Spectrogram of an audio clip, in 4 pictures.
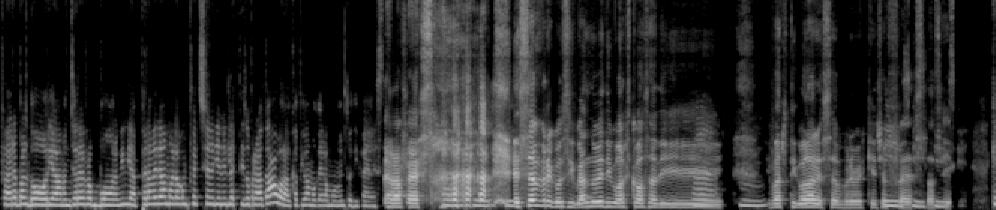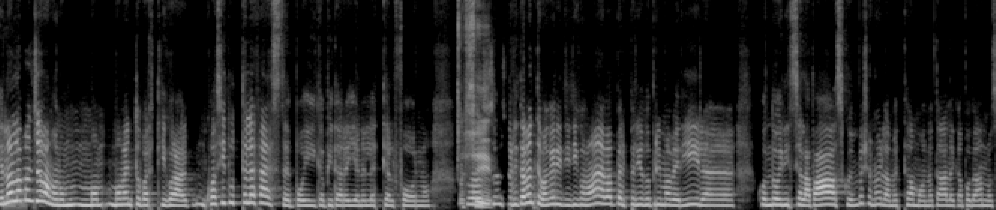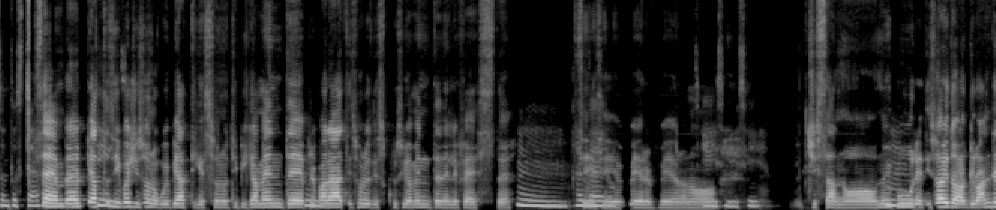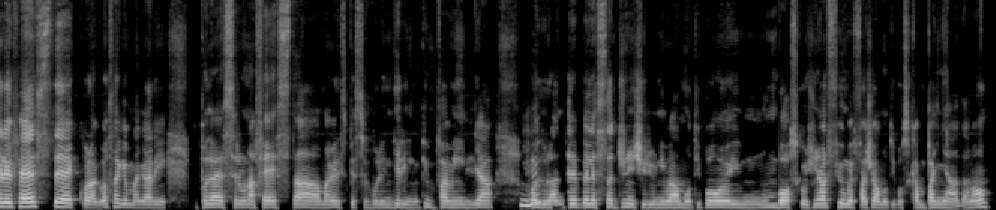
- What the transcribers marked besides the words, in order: tapping; laugh; drawn out: "di"; other background noise
- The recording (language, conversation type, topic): Italian, unstructured, Qual è il tuo ricordo più bello legato al cibo?
- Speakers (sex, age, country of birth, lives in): female, 30-34, Italy, Italy; female, 35-39, Italy, Italy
